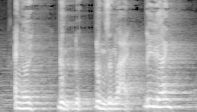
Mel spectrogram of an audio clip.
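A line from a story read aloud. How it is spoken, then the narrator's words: Hissing. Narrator (Vietnamese): Toàn rít lên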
